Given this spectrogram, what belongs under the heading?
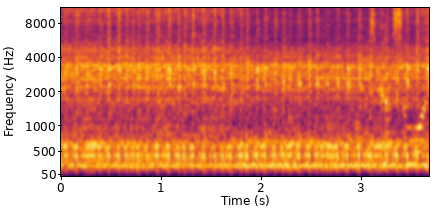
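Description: A Stihl 500i chainsaw cuts through wood at full throttle, a loud, harsh, continuous high-revving buzz right up close, steady for the whole stretch with no pauses.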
